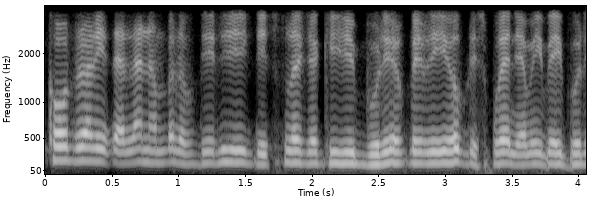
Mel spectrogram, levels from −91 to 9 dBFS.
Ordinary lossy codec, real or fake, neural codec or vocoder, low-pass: none; fake; codec, 16 kHz in and 24 kHz out, 0.4 kbps, LongCat-Audio-Codec, four codebook decoder; 3.6 kHz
